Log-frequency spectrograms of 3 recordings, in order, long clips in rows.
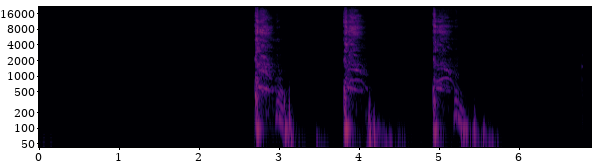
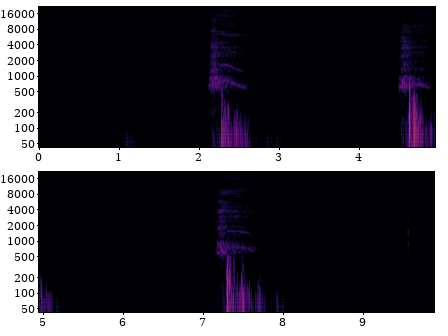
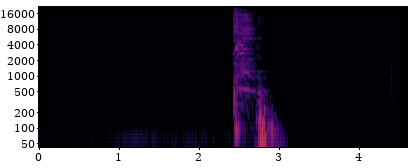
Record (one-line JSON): {"three_cough_length": "6.9 s", "three_cough_amplitude": 1524, "three_cough_signal_mean_std_ratio": 0.29, "exhalation_length": "9.9 s", "exhalation_amplitude": 951, "exhalation_signal_mean_std_ratio": 0.26, "cough_length": "4.6 s", "cough_amplitude": 1300, "cough_signal_mean_std_ratio": 0.26, "survey_phase": "alpha (2021-03-01 to 2021-08-12)", "age": "18-44", "gender": "Male", "wearing_mask": "No", "symptom_none": true, "smoker_status": "Never smoked", "respiratory_condition_asthma": false, "respiratory_condition_other": false, "recruitment_source": "REACT", "submission_delay": "8 days", "covid_test_result": "Negative", "covid_test_method": "RT-qPCR"}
